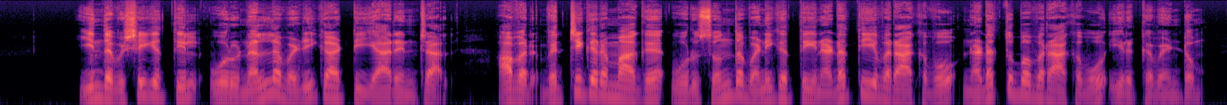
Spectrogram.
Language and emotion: Tamil, neutral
